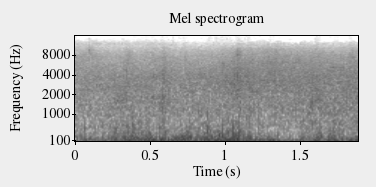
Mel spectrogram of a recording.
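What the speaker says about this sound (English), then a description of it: "It's a little bit breezy" Breezy wind blows outdoors near Glencar waterfall in Ireland, a steady low rushing buffet across the microphone with no voices.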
